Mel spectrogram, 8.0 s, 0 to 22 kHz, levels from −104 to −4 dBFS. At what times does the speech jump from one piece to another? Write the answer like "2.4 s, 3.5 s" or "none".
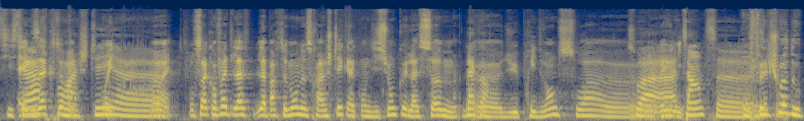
1.8 s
